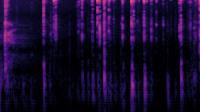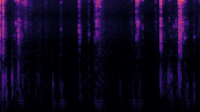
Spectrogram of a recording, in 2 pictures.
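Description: Typing on a computer keyboard: soft key clicks in quick, irregular runs.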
